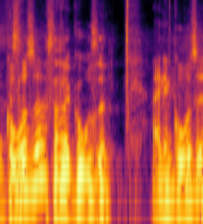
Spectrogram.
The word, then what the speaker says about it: Gose: Ist das, spricht man das auf Englisch auch Gose? Ich hätte jetzt Goose gesagt, ehrlich gesagt. Aber Goose ist ja eigentlich ganz, das wird, glaube ich, mit Doppel-O geschrieben, oder?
